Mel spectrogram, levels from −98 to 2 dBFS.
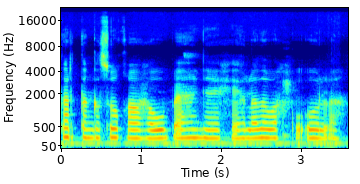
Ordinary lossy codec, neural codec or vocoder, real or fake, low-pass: none; none; real; 19.8 kHz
